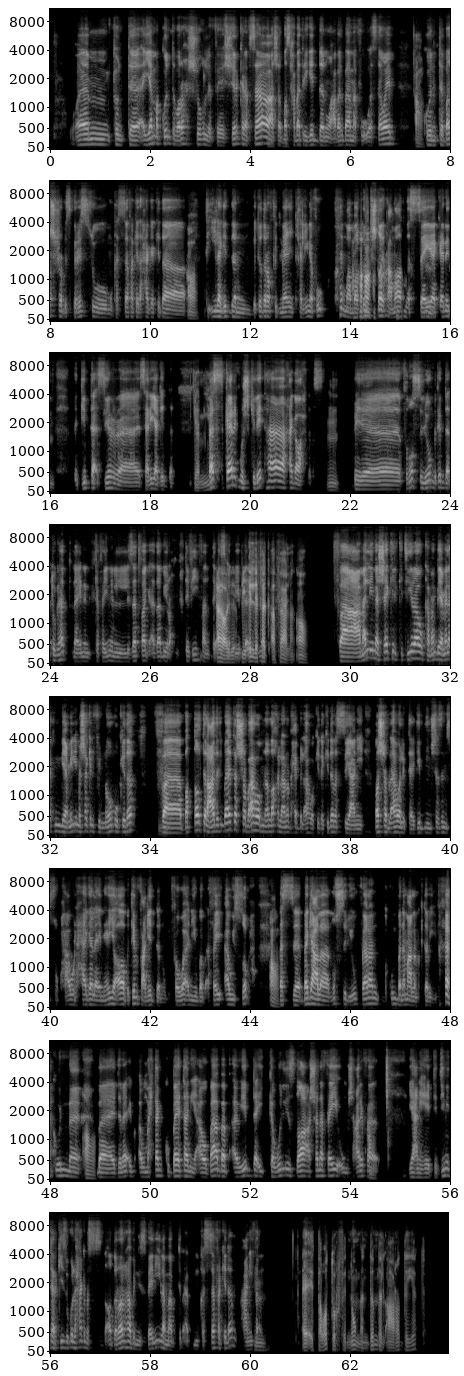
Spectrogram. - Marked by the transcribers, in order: tapping; laugh; chuckle; unintelligible speech; laugh; tsk
- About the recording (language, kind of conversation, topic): Arabic, podcast, إيه العادات الصغيرة اللي حسّنت تركيزك مع الوقت؟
